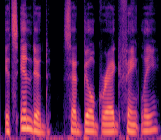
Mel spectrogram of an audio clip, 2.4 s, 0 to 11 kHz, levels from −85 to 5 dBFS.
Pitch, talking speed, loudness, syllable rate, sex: 140 Hz, 150 wpm, -19 LUFS, 3.8 syllables/s, male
